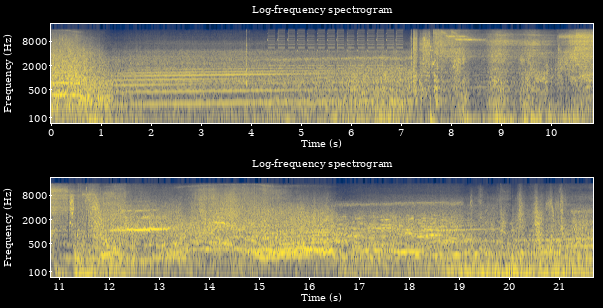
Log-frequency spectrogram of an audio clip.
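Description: A car engine roars and revs at high speed.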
